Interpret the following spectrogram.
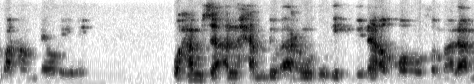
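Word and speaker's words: الحمد: Jangan bacanya alhamdu. Al. Nah, kayak kemarin yang talaki Al-Fatihah ya. Walaupun saya juga sampaikan hari Kamis tuh. Ketika baca alhamdu jangan jadi tebel.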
